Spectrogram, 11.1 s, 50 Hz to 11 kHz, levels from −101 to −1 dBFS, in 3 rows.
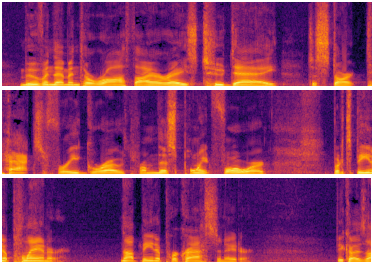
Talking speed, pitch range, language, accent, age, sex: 130 wpm, 120-150 Hz, English, American, 50-69, male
